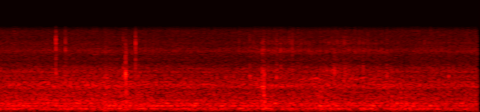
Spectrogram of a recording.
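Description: Steady road and engine noise of a car driving, heard inside the cabin, with a few faint sharp ticks.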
